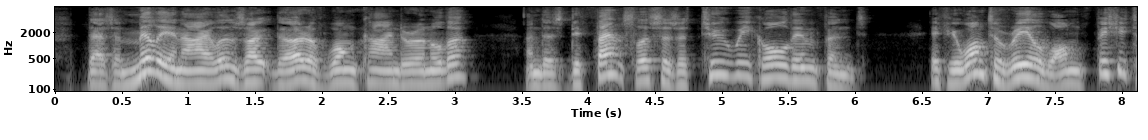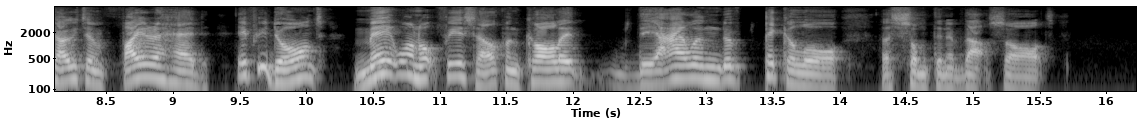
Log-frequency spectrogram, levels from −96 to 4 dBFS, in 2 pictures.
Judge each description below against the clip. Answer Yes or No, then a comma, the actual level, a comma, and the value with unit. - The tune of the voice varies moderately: No, wide, 5.9 semitones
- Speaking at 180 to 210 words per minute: Yes, average, 190 wpm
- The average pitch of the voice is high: No, medium, 145 Hz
